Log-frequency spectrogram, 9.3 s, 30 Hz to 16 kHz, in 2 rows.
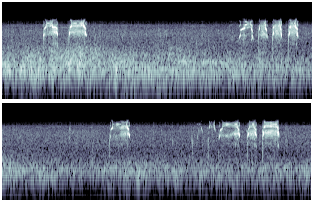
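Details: July 2012 nest scene, a male osprey and his chicks during feeding: paired and tripled shrill chirps separated by gaps of a couple of seconds, ending in a quicker cluster, with faint low background noise.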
